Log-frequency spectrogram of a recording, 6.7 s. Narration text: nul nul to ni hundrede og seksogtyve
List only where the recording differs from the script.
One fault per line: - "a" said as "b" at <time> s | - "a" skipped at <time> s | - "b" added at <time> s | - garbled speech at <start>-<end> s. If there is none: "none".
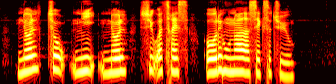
- "to ni" added at 0.9 s
- "to ni" said as "syvogtres otte" at 2.8 s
